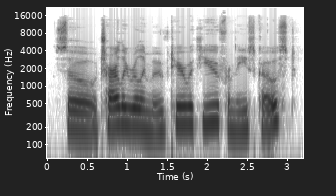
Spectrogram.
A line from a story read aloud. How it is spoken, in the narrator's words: Dean asks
